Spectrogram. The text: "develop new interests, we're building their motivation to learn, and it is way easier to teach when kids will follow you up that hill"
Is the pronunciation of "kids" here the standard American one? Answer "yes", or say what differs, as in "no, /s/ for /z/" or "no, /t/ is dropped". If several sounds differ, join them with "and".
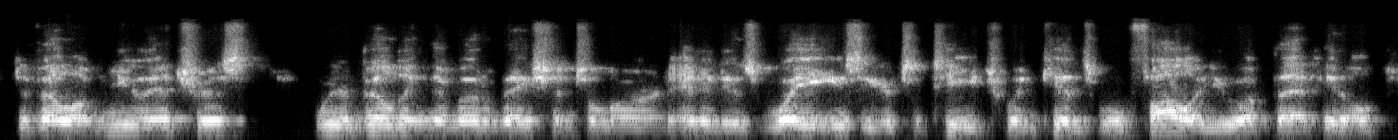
yes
